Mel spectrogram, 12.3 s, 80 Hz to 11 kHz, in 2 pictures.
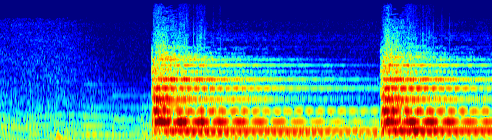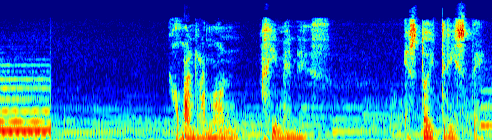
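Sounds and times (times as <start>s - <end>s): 
church bell ringing: 1.9s - 6.8s
speech: 8.5s - 10.3s, 11.3s - 12.3s.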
